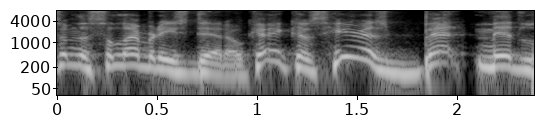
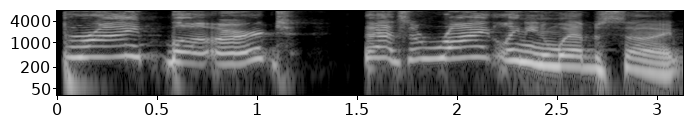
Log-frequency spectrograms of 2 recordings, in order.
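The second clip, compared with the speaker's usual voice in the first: mocking viewer voice; 11 semitones higher, slower than usual. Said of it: "some of you out there are gonna say".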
